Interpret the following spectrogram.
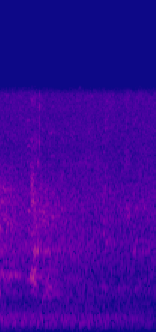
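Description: A dog yipping faintly, two short yips in the first half second, then only a faint background hiss.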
